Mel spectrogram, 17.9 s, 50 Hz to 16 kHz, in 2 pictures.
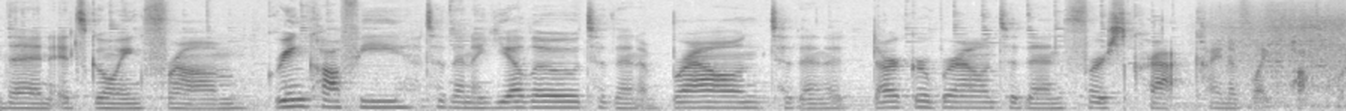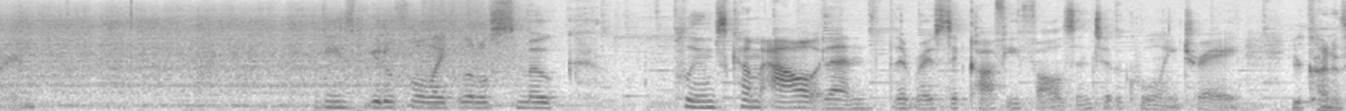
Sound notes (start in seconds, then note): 10.0 machine whirring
